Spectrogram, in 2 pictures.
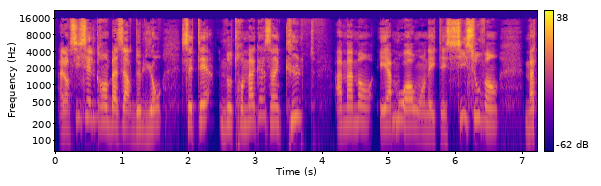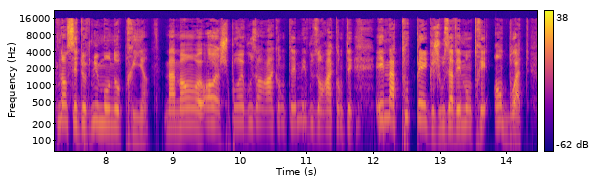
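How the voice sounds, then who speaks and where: A hoarse man talking to his viewers at home, showing off his finds as a collector. He rambles, grumbles, swears often and keeps addressing the audience. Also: high voice, moderate pace, no room sound, studio quality. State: hoarse, voice worn out. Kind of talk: rambling vlog talk to viewers.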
